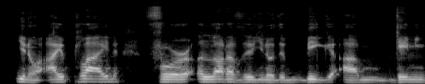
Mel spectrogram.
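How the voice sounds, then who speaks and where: The voice comes with a French accent and monotone, flat intonation. Its sound is dry and close, with no echo. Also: man. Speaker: head of strategy at a game company. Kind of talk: podcast interview. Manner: hesitant, many fillers.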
